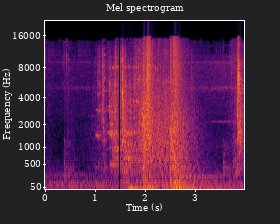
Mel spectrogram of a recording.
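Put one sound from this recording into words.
A heavy metal door slides and clanks.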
